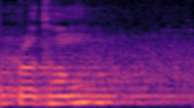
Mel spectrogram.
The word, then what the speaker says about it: প্রথম: আমরা বললাম যদি রফলাযুক্ত আদ্য অ হয় তাহলে সেই অয়ের উচ্চারণ হবে কিসের মতো? ও এর মতো। তাহলে তোমরা উচ্চারণ করে দেখো, প্রথম, প্রথম।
